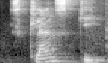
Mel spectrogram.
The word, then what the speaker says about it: Sklansky: se escribe S-K-L-A-N. S-K. Sklansky.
